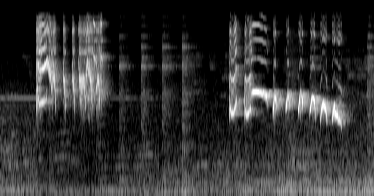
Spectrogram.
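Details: Orange-headed thrush (Geokichla citrina) in long, vigorous song suited as a training model for other songbirds: two rich, varied phrases of high, sweet whistles and rapid chattering notes, the second ending in a quick descending trill.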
